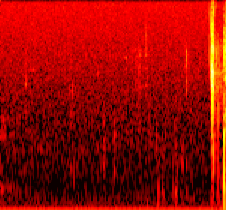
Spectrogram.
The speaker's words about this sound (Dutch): een slokje water.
